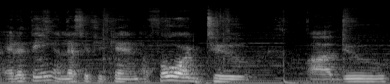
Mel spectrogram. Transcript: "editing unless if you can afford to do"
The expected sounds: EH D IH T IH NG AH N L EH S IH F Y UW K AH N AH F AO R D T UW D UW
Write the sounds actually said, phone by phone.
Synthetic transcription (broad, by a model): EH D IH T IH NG AH N L EH S IH F Y UW K AH N AH F AO R D T UW D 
